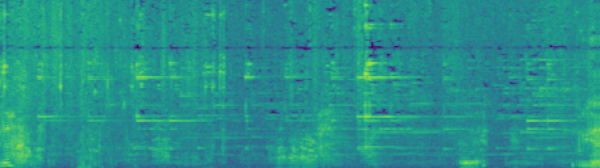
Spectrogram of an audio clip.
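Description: Flock of sheep: scattered bleats over the light, steady ringing of sheep bells.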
